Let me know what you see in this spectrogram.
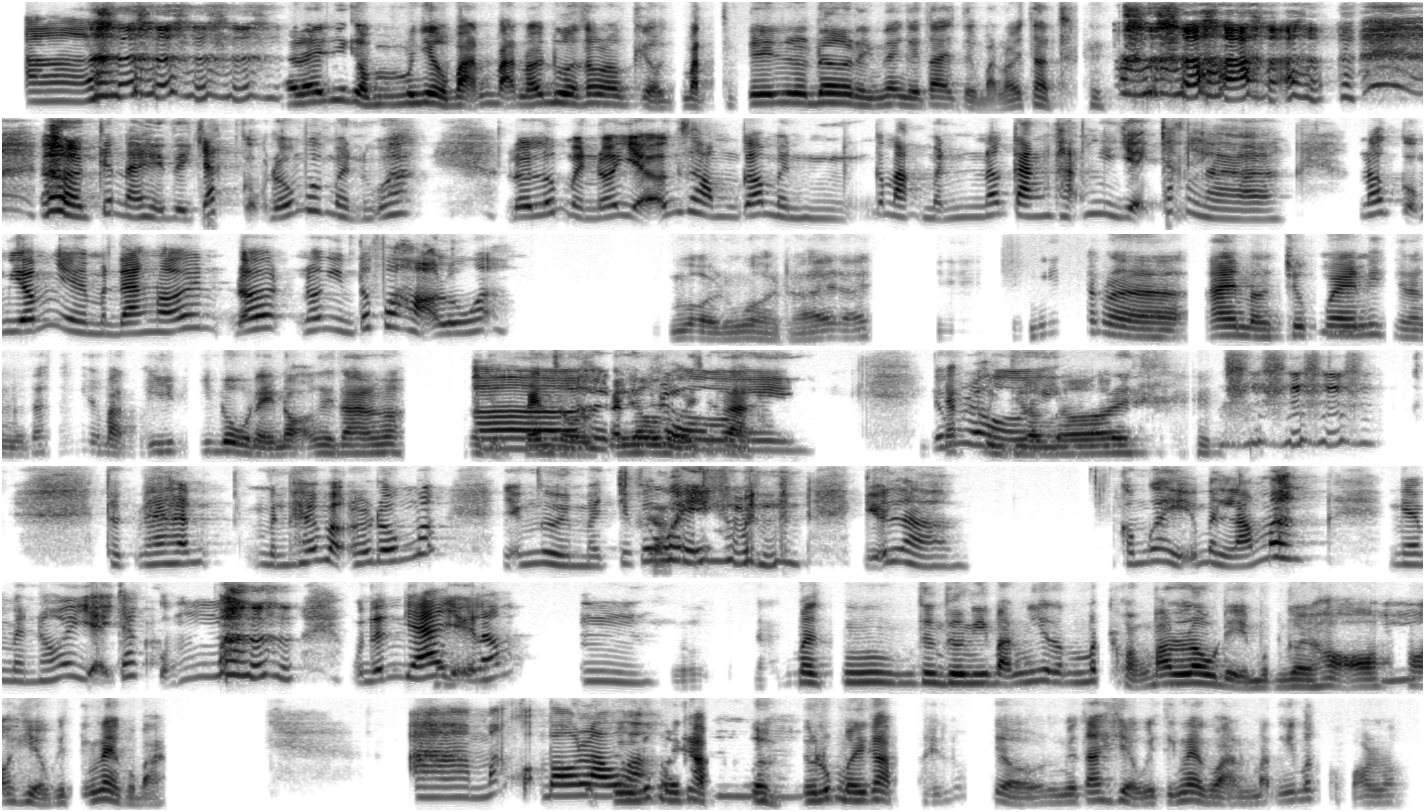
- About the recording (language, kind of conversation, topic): Vietnamese, unstructured, Bạn cảm thấy thế nào khi người khác không hiểu cách bạn thể hiện bản thân?
- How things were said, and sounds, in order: laugh; tapping; unintelligible speech; laugh; laughing while speaking: "Ờ"; laugh; other background noise; distorted speech; static; chuckle; laugh; laugh; laughing while speaking: "quen mình"; laughing while speaking: "á"; laugh; unintelligible speech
